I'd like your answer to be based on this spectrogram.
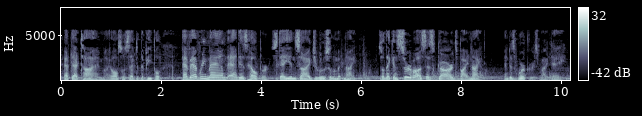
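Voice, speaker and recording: A man's voice: fairly high pitch, lo-fi sound, lightly acted. Man acting a solemn biblical governor, sweeping delivery. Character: resolute, indignant biblical governor recounting his own deeds. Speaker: narrator of dramatized audio Bible. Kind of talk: dramatized scripture narration.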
